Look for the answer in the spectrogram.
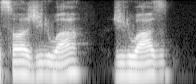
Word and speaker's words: Saint-Gilloise: Union unter der Woche zu Hause gefordert in der Euroleague gegen Union Saint-Gilloise. Ich glaube, so wird es eher ausgesprochen.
